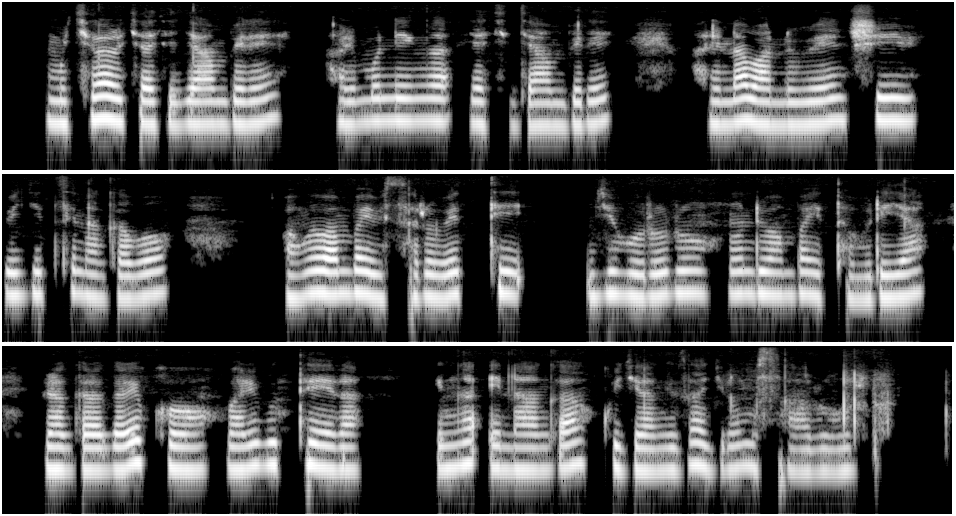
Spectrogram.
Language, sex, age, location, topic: Kinyarwanda, female, 25-35, Nyagatare, agriculture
